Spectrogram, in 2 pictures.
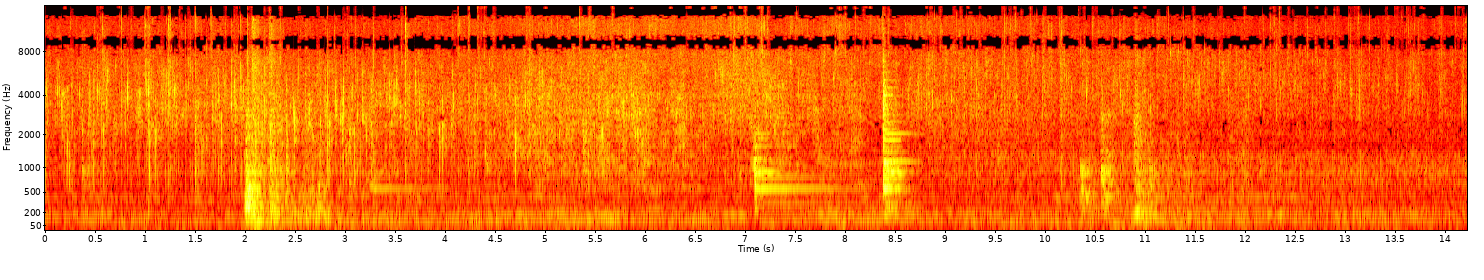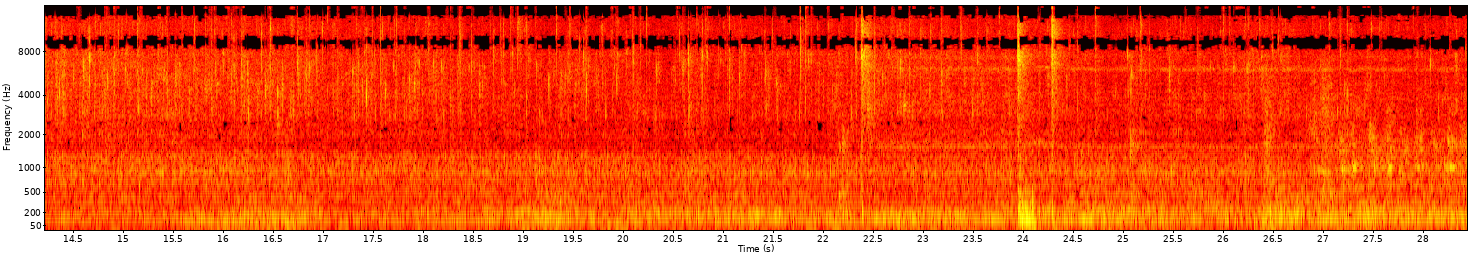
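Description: Food frying in hot oil in a wok, a steady sizzle stirred with a spoon that knocks and clinks against the pan now and then. The sizzle quietens after about twelve seconds, once chopped red vegetables are in the oil.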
